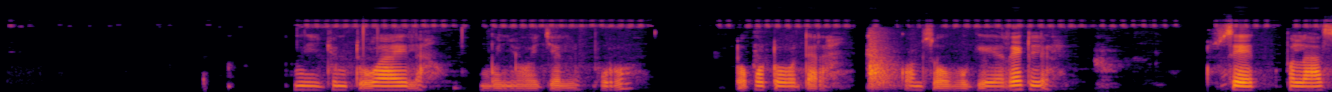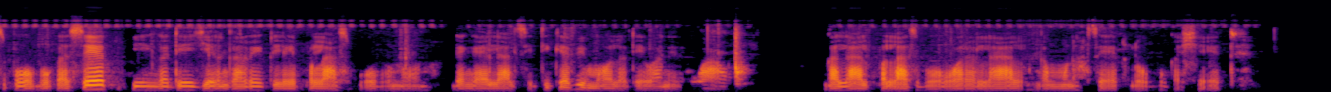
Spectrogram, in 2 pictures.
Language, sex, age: Wolof, female, 25-35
